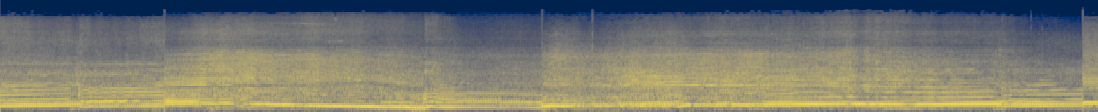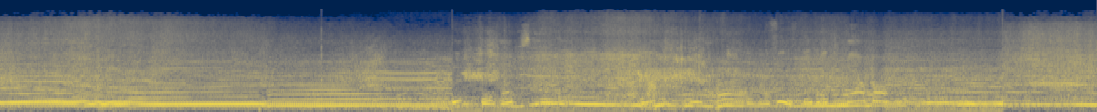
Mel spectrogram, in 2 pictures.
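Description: A four-cylinder race hatchback accelerates hard uphill.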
